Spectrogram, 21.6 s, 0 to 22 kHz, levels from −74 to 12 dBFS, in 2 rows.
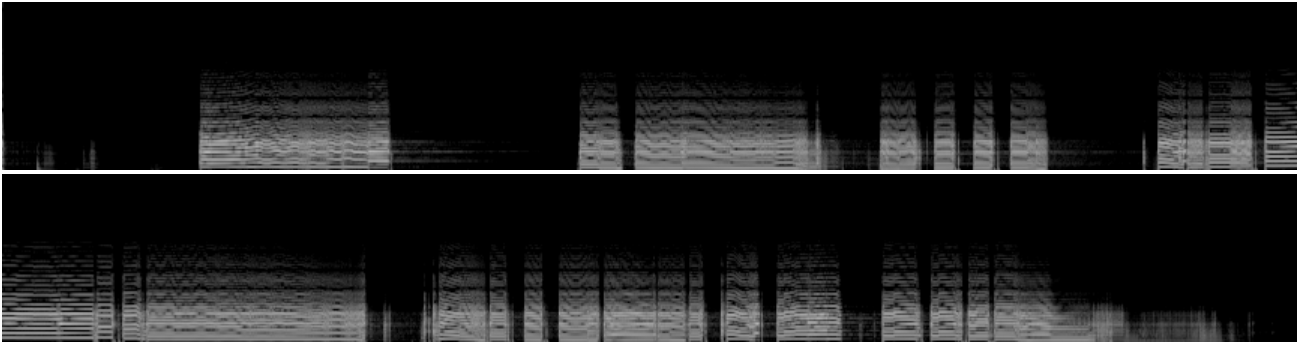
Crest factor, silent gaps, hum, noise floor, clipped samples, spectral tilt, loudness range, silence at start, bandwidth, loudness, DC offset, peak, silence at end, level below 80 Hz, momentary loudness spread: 16 dB; none; none; -73 dBFS; under 0.1%; -0.5 dB/octave; 4 LU; 0.3 s; 13.5 kHz; -18 LUFS; under 0.1%; -4 dBFS; 0.7 s; -74 dBFS; 8 LU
